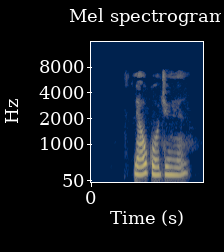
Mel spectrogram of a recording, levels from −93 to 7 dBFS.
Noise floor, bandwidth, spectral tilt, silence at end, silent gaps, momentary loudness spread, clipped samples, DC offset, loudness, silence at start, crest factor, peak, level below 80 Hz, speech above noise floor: under -90 dBFS; 7.6 kHz; -6.5 dB/octave; 0.35 s; none; 14 LU; under 0.1%; under 0.1%; -23 LUFS; 0.85 s; 16 dB; -8 dBFS; -64 dBFS; over 68 dB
